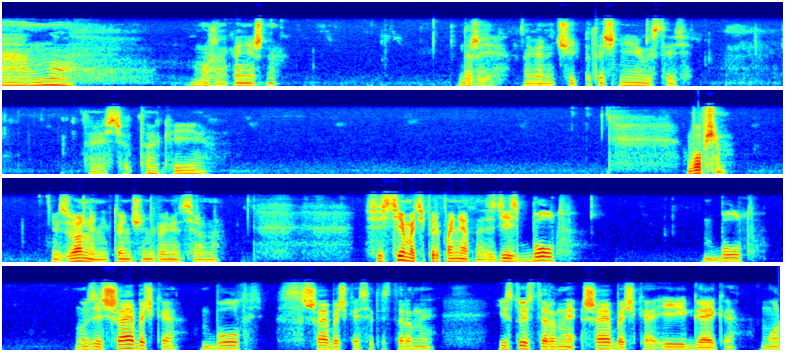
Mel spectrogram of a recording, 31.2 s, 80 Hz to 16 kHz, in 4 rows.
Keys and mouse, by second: 1.1 `, 4.9-5.7 shift+middle drag, 6.5-7.1 shift+middle drag, 8.6 g, 16.5-17.1 middle drag, 21.6-22.4 middle drag.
